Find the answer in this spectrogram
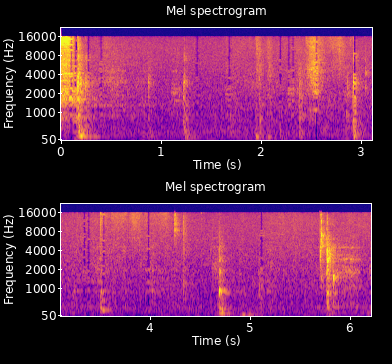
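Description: Light, irregular clicks and knocks from a small telescope's equatorial mount and tube being handled, metal and plastic parts tapping and shifting.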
